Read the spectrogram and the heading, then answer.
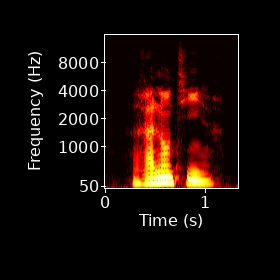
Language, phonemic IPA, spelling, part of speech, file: French, /ʁa.lɑ̃.tiʁ/, ralentir, verb, Fr-ralentir.ogg
- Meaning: 1. to slow down 2. to abate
